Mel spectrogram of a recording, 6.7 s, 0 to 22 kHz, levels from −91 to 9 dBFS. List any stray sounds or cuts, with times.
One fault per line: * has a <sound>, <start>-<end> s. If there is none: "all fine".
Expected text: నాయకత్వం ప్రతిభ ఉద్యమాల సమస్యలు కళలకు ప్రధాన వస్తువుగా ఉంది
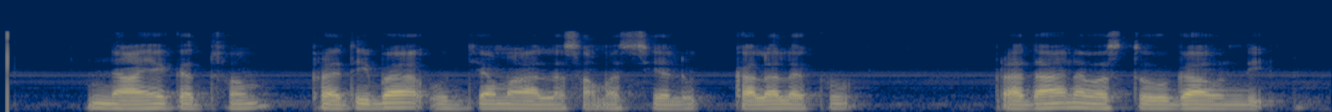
all fine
